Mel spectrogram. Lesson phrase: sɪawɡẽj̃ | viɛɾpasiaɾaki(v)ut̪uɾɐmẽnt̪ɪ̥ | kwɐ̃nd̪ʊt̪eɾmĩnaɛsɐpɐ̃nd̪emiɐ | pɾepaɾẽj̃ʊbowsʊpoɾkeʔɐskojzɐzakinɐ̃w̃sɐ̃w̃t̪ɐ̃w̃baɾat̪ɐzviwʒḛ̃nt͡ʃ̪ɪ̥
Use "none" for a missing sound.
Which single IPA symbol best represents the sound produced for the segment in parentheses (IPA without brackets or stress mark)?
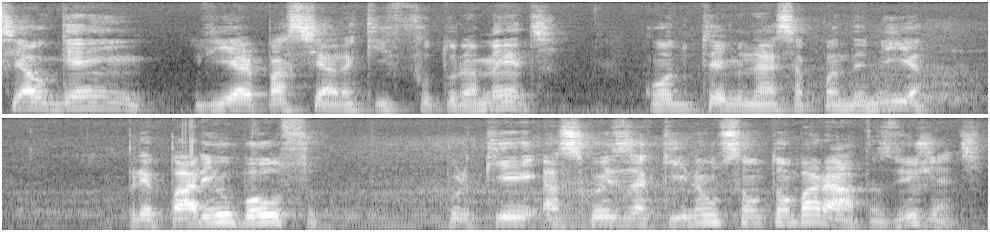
f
